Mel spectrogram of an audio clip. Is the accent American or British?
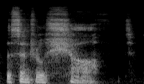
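British. It is said in a British accent.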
